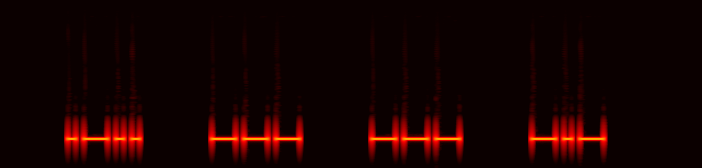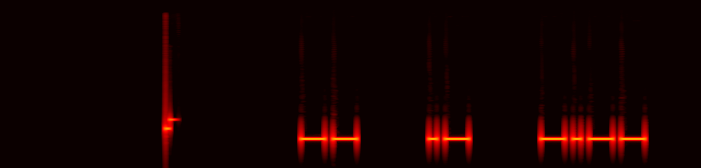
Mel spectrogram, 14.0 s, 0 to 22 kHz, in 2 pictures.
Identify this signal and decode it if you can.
Morse code, heard as a keyed tone, about 15 wpm, spaced as for 9 wpm, 700 Hz. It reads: LOOK MAY
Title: 3x Character Spacing - Top 100 Words - 15wpm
